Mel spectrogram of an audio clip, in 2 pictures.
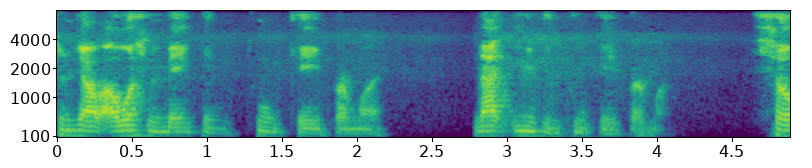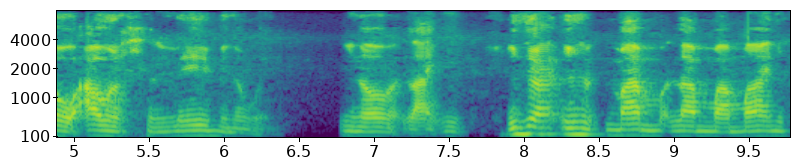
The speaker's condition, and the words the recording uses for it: Cleft palate. You know, I was born with cleft palate, like a speech impediment, and that still didn't hold me back from, you know what I mean, doing it.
